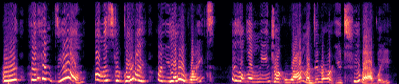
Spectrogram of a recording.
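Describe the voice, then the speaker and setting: A woman's voice: extremely high pitch, very animated, a little slow, heavy background noise, exaggerated voice. A woman playing a kind but easily indignant teenage girl in an amateur anime audio drama, exasperated yet polite. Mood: alarmed, concerned.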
